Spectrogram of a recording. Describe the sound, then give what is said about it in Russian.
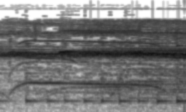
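Several shrill whistles blow at once in a sustained, piercing chorus, with a steady high tone and short repeated chirps pulsing through it. The sound is loud and continuous, with no talking. “Не, а свист есть, видите, в свистках, да?”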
